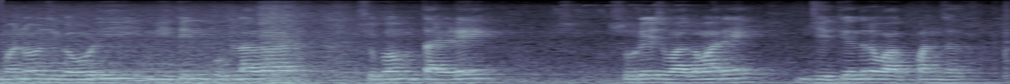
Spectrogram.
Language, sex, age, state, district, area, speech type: Marathi, male, 18-30, Maharashtra, Akola, rural, spontaneous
